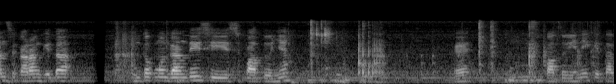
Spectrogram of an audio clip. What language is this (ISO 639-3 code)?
ind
